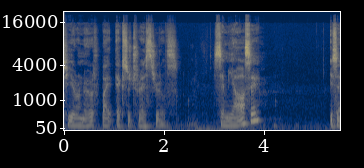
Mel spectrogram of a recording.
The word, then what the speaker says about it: Semjase: in ancient times here on earth by extraterrestrials semiasse is a name that is frequently mispronounced as semiyasi and as you can read here you will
